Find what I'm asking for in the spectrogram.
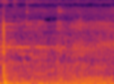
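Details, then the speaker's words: Honda after an interstate accident, first test drive after installing a new exhaust with new bolts, springs and hardware: deep steady low rumble while driving, no puffing, ticking or rasping; exhaust sealed, no fumes in the cabin, only new-exhaust smell. "You still smell the um new exhaust, you know, getting that temp. But other than that, it's it's good. No exhaust, you know."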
